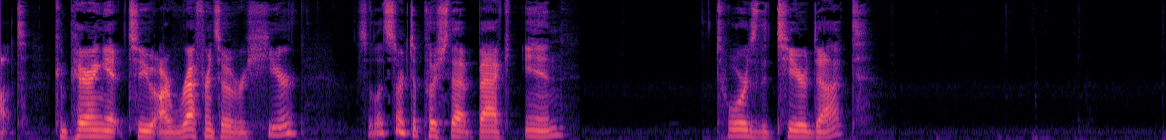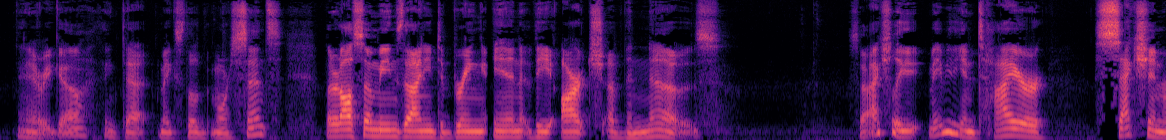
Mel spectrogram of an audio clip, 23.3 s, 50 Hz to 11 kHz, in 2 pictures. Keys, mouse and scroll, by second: 3.0 f, 5.1-7.5 drag, 6.2 f, 7.2 f, 8.4 f, 9.3 click, 9.3 right click, 9.7 middle click, 10.1 click, 10.1 right click, 10.6 ctrl+z, 10.8 f, 10.9 middle click, 11.5 click, 11.5 right click, 14.0 f, 16.0 f, 16.6 f, 17.8-22.9 drag, 18.8 f, 19.9 f, 21.9 f.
